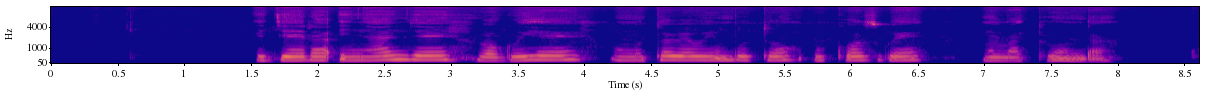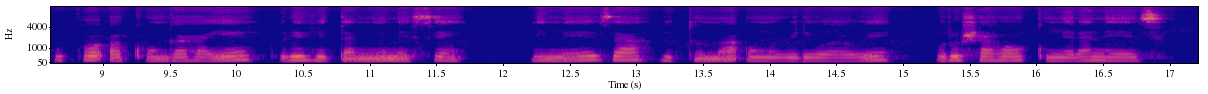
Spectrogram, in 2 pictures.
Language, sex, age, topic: Kinyarwanda, female, 36-49, finance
